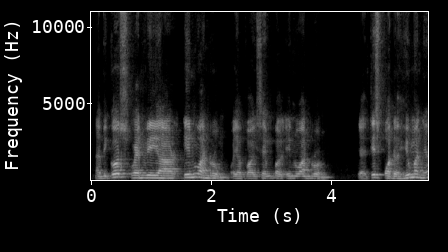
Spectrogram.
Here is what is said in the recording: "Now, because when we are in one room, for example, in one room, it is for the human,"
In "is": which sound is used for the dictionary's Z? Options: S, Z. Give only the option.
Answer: S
